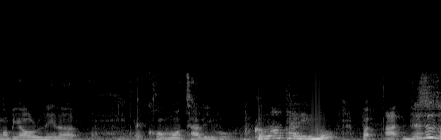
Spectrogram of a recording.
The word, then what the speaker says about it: comment allez-vous: Why do you say the T like it's talez-vous? That's a question I don't really get. Like, why isn't it comment? Because they don't pronounce the T when you just say comment. You just say comment whatever, right? But why is it with the allez-vous, it's talez-vous?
